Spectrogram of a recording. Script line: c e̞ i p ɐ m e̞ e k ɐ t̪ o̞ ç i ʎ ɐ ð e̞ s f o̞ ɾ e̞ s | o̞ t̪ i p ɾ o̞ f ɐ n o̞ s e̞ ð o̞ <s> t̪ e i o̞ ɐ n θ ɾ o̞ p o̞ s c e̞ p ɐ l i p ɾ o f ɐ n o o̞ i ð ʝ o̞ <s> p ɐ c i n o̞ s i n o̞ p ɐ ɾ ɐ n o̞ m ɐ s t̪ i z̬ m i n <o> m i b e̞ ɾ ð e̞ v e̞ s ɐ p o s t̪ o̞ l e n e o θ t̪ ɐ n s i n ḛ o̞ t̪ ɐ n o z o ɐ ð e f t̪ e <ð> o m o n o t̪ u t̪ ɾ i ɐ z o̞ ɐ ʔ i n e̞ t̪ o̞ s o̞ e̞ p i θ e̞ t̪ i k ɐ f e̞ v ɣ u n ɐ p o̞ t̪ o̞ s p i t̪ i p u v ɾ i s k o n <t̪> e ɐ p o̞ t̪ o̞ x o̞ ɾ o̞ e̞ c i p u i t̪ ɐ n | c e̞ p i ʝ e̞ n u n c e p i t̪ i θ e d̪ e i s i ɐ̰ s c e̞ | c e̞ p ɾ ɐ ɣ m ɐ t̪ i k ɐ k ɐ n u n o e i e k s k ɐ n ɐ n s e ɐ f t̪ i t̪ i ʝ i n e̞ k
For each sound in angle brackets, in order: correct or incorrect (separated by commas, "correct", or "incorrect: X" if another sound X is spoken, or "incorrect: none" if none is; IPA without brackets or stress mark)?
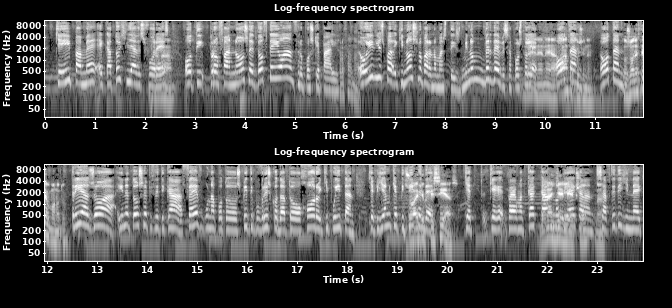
incorrect: f, correct, correct, incorrect: v, incorrect: d̪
